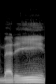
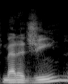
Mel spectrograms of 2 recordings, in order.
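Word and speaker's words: Medellín: turn what I mean we've been saying it wrong the whole time medine it's metagene is that how you supposed to say it yeah the the Double L is a g sound metagene medene I Rec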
